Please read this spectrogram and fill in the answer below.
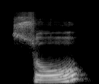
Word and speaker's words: so: So, aquí decimos so sostenido, no es solo, es so.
